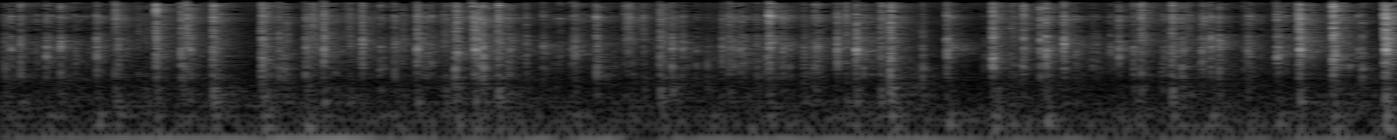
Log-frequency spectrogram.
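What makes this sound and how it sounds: Fast two-handed fingertip typing on a black RGB-backlit tenkeyless plastic mechanical keyboard with plastic keycaps, resting on a wooden desk. It produces a dense, irregular stream of short, bright clicks and clacks over a steady low hum.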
